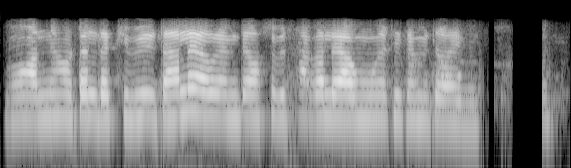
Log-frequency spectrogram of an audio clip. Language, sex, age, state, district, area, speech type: Odia, female, 45-60, Odisha, Angul, rural, conversation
